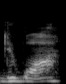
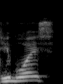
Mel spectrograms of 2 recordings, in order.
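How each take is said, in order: First: It is said with a French pronunciation. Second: It is said with an American English pronunciation. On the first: This is how French speakers say it. "the French would pronounce it Dubois" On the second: This is how the locals say it. "We call it Du Bois"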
